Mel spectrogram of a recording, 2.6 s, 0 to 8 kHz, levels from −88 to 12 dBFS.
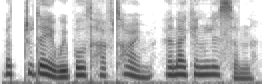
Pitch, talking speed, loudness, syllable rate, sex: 210 Hz, 250 wpm, -17 LUFS, 5.0 syllables/s, female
